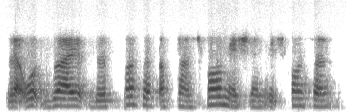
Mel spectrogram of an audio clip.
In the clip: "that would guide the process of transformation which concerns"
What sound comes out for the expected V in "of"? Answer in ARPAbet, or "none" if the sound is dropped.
F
